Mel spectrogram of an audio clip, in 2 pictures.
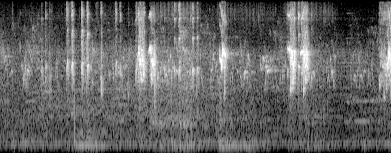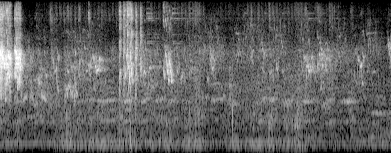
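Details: A yellow budgerigar gives irregular loud squawky chirps every second or two, between soft warbled chatter and thin whistles.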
